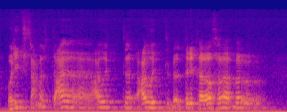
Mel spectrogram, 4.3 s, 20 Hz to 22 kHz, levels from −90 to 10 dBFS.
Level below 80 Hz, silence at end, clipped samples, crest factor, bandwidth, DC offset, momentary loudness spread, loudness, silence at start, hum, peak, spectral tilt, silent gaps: -42 dBFS; 0 s; under 0.1%; 18 dB; 15.5 kHz; 5%; 10 LU; -24 LUFS; 0 s; none; -6 dBFS; -6 dB/octave; none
